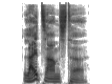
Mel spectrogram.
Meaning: inflection of leidsam: 1. strong/mixed nominative/accusative feminine singular superlative degree 2. strong nominative/accusative plural superlative degree
- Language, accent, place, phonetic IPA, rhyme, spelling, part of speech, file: German, Germany, Berlin, [ˈlaɪ̯tˌzaːmstə], -aɪ̯tzaːmstə, leidsamste, adjective, De-leidsamste.ogg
